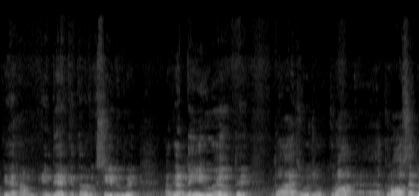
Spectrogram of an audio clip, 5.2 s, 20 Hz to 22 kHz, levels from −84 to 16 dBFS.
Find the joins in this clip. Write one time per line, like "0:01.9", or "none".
none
